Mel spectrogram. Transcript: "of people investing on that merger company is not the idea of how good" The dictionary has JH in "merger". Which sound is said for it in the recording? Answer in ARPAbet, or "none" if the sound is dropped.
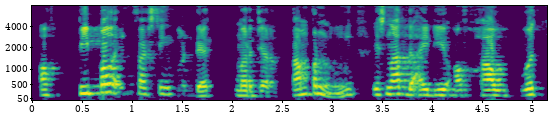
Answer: JH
